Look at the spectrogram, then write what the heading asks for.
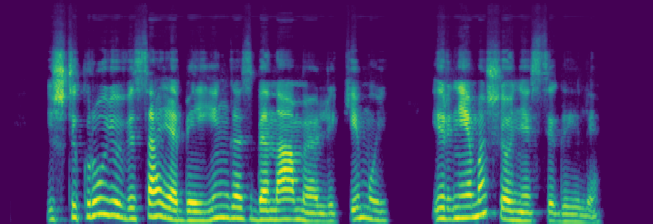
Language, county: Lithuanian, Kaunas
